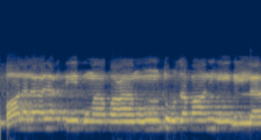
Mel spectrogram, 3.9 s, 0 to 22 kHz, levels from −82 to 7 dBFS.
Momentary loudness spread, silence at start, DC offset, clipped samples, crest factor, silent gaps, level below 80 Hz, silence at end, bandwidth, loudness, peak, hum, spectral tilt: 3 LU; 0 s; under 0.1%; under 0.1%; 12 dB; none; -80 dBFS; 0 s; 4.9 kHz; -13 LUFS; 0 dBFS; none; 3.5 dB/octave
